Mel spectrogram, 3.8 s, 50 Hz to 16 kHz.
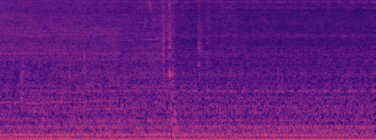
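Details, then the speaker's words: Ford 6.7 Powerstroke diesel at self-raised high idle warming the catalyst (not a regen), exhaust filter load 35%, oil probably around 100: steady high idle with constant low cooling-fan roar on top; normal, cooling fan engaged. "There's the cooling fan again."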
